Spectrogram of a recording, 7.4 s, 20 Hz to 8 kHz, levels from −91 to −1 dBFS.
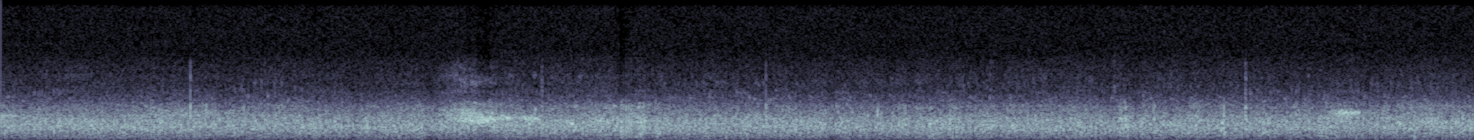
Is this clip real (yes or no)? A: no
